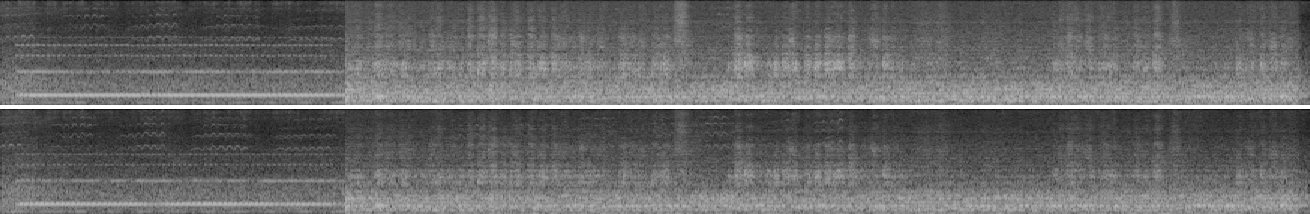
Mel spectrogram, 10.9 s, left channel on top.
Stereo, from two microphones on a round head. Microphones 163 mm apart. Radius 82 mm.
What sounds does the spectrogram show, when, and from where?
0.1 s a ringtone: 60° left (ahead or behind), 4 m
2.9 s writing: 40° left (ahead or behind), 2 m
